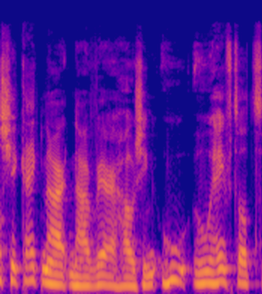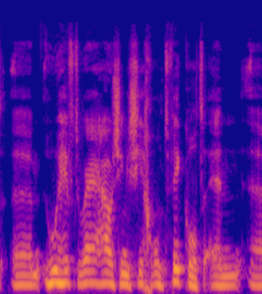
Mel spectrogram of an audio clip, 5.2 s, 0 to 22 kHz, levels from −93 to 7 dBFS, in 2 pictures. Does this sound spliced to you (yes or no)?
no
